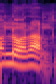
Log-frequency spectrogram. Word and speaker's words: Laurel: Är det Laurel, eller? – Ja, Loral. – Det, Loral. Ja, ja, Loral. det är Loral mm.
